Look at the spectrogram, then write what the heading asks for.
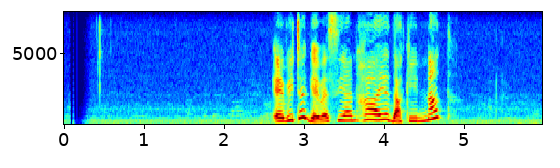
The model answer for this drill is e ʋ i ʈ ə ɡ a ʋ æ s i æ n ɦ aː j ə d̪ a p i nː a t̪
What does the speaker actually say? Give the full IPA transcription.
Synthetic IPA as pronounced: e ʋ i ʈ ə ɡ e ʋ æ s i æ n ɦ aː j ə d̪ a k i nː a t̪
